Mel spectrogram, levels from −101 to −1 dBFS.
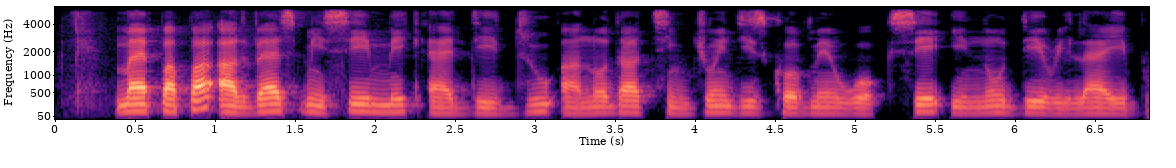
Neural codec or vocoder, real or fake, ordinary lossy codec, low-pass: none; real; none; 5.4 kHz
